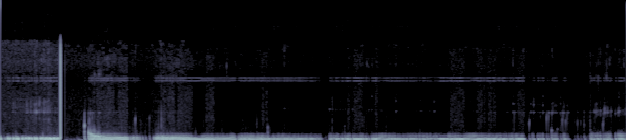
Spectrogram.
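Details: Loud hunger growling from girls' stomachs; borborygmi.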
